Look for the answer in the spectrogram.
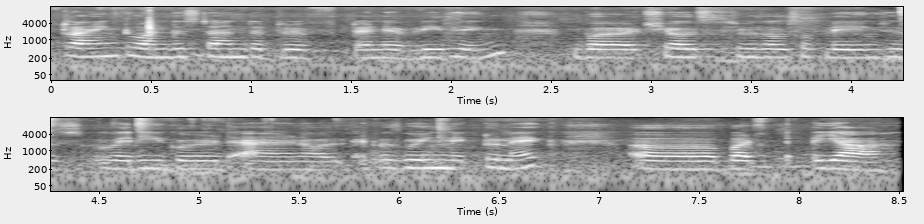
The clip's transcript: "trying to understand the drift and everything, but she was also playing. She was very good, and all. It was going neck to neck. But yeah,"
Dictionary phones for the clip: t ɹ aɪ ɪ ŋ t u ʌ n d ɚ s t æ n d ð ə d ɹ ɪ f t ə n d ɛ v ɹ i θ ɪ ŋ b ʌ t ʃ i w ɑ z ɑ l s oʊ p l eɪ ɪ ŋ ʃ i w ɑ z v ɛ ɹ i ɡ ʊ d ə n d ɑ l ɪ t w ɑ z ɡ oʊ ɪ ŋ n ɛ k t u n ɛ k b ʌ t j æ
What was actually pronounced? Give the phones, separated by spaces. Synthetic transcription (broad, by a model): t ɹ aɪ ɪ ŋ t u ʌ n d ɚ s t æ n d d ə d ɹ ɪ f t ə n d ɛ v ɹ i t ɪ ŋ b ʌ t ʃ i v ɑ z ɑ l s oʊ p l eɪ ɪ ŋ ʃ i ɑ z v ɛ ɹ i ɡ ʊ d ə n d ɑ l ɪ t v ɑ z ɡ oʊ ɪ ŋ n ɛ k t u n ɛ k b ʌ t j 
